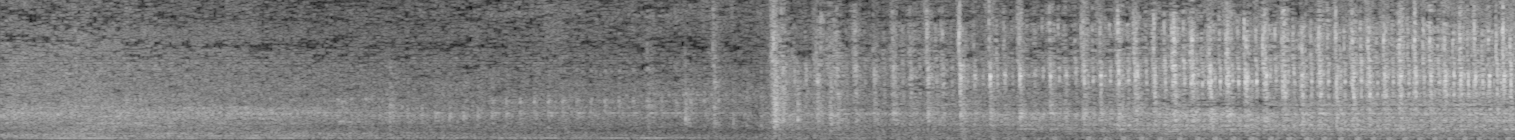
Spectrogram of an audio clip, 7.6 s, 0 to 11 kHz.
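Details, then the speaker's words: TVS Ntorq BS-4 scooter: starter cranks, engine catches and idles with a rattling, irregular clatter over the beat; mechanic suspects a worn or damaged starter one-way clutch, engine to be removed for inspection. "तो जैसा कि आपने सुना यह आवाज तो मेरे ख्याल से जो इसका है वह व्वे खराब हो गया या ₹1 का नोट खुल गया है"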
